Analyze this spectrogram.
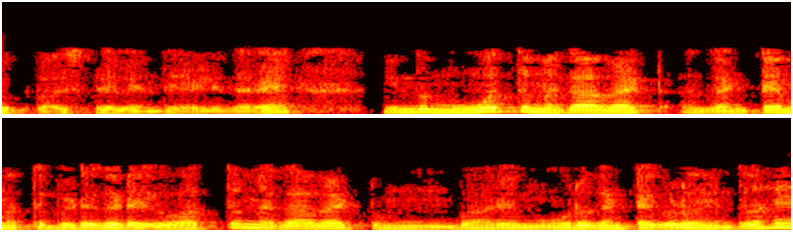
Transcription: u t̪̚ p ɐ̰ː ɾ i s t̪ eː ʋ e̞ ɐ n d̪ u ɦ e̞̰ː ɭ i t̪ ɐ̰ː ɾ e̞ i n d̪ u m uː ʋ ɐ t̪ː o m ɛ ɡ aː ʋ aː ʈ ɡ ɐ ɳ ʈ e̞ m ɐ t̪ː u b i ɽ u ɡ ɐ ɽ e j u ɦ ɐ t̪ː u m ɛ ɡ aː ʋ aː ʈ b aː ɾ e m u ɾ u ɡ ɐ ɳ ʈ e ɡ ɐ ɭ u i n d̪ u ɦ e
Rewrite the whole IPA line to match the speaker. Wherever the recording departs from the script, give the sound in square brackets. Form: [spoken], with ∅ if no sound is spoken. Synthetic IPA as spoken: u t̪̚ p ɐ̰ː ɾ i s t̪ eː ʋ e̞ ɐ n d̪ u ɦ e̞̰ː ɭ i [d̪] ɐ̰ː ɾ e̞ i n d̪ u m uː ʋ ɐ t̪ː [u] m ɛ ɡ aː ʋ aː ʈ ɡ ɐ ɳ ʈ e̞ m ɐ t̪ː u b i ɽ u ɡ ɐ ɽ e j u ɦ ɐ t̪ː u m ɛ ɡ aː ʋ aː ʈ b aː ɾ [i] m [uː] ɾ u ɡ ɐ ɳ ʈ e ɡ ɐ ɭ u i n d̪ u ɦ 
